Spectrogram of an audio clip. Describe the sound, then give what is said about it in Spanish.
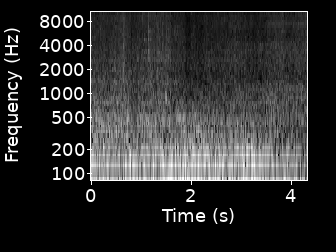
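A steady, heavy storm rumble with a dense wash of rain, deep and continuous throughout, with no distinct breaks or voices. “Cuando comenzó a llover y llegó la tormenta, parecía que incluso el cielo se había convertido en una de esas cosas.”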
